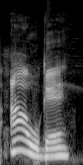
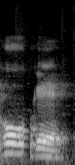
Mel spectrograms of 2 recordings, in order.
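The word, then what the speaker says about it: Hoedt: Preparati, però mi devi dire una cosa, prima di tutto come si pronuncia, la pronuncia corretta, Auge? – Allora, per i puristi sarebbe Hoge, però Auge.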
